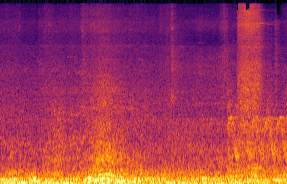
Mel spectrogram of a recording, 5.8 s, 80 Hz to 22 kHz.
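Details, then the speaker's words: Honda Vario 150 scooter after repairing a break in the fuse box that had disabled the electric starter: low, steady idle hum with no stumbling or starter grind. Normal idle. "Okay, it's done. And the starter is also okay."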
